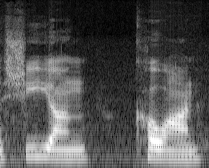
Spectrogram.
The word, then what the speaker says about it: Xiangkhoang: That word is spelled very insanely. It has an X in it. – Oh my God. – But I looked it up and that's how you say it. The spelling is X-I-A-N-G-K-H-O-A-N-G.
